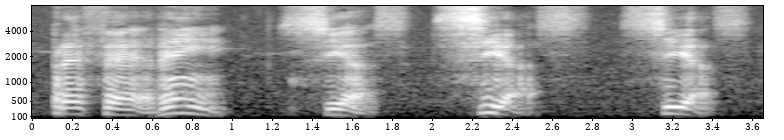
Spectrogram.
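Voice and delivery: "preferências" slow, then "cias" repeated on its own; isolating last syllable. Shown as a demonstration. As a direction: detach and echo the "cias" of "preferências". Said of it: "Cias é a última sílaba". ("preferências" devagar, repetindo "cias" separado)

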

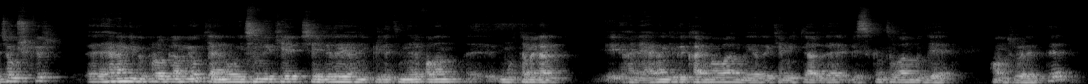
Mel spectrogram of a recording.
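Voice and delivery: ordinary talk

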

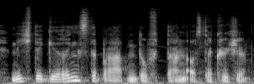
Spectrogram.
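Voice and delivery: ordinary delivery

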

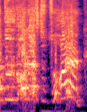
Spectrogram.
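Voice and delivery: high, wailing complaint; frustrated wail. Real, not acted. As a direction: cry out in exasperation at the player. Frustrated at player running back.

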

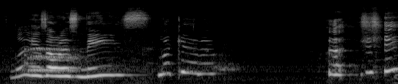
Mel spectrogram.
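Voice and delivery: rising delighted squeal; thrilled, voice climbing high; excited. Real, not acted. Mom excited at baby crawling.

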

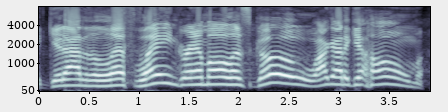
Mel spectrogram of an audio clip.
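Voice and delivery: loud, high road-rage holler; impatient yelling. Retold or imitated. Driver yelling at Grandma in left lane, impatient shout. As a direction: holler at the car ahead.

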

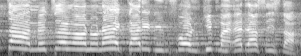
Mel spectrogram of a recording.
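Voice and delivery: high, loud call to mom; shouting into phone. Retold or imitated. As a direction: yell it down a bad line.

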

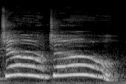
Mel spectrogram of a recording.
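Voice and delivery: high, loud calling of a name; shouted call. Acted. Tekla shouting to Jo from far away, high and loud. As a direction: call out across the distance. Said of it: "she shouted".

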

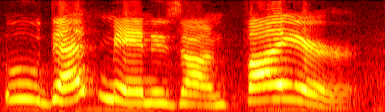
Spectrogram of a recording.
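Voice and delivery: ordinary talk, nothing marked

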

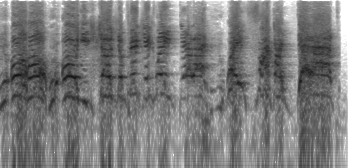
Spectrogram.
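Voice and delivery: shrieking, laughing celebration; shrieking jackpot winner. Real, not acted. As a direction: scream with joy like you won. Celebrating victory, shrieking with joy.

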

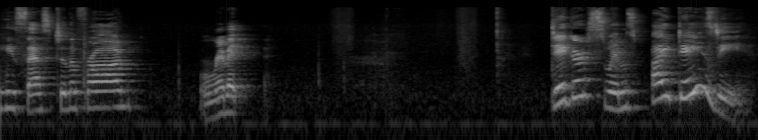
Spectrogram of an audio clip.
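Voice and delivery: lively storybook read-aloud for little ones; reading to children. Acted. Teacher reading a zoo story to children, lively storytime voice.

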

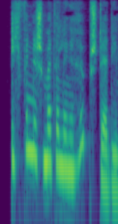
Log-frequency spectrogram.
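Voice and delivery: put-on very high, innocent child voice; innocent little girl. A narrator's reading. Small daughter to Daddy about butterflies, innocent. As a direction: pipe up like a guileless five-year-old. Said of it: "meinte Emily mit großen, unschuldigen Augen".

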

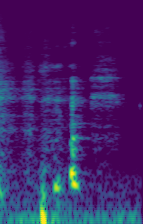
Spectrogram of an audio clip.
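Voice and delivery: airy laugh, almost silent; breathy laugh. Real, not acted. [name] laughs softly back at the teasing Rick. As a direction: laugh lightly through the breath. Friends laughing together after reunion.

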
